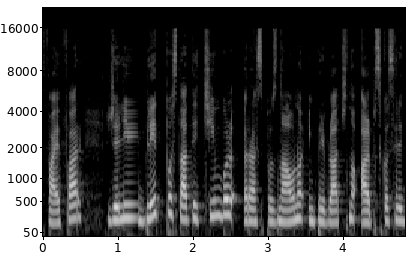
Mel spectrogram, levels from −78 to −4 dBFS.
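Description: A speech recording whose sound briefly hangs at 1.13 s, the last instant stretched into a fading buzz or hiss for about 130 ms until 1.28 s. Speech then resumes exactly where it stopped, with nothing lost but everything after running about 130 ms later. This is a call audio freeze, likely from delayed packets draining the jitter buffer.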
